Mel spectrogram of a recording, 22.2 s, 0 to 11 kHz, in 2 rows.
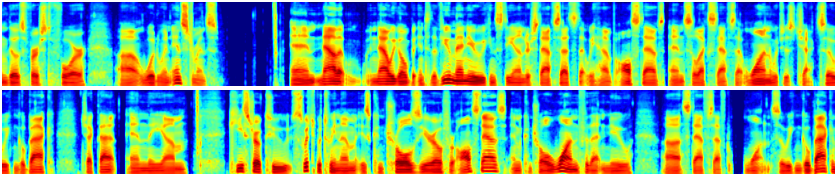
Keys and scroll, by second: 18.7 ctrl+1, 21.6 ctrl+0.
